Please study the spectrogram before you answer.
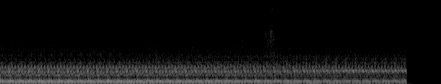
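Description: Smooth, constant hum with a steady low buzz and a faint regular pulse until switch-off; pump running normally.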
